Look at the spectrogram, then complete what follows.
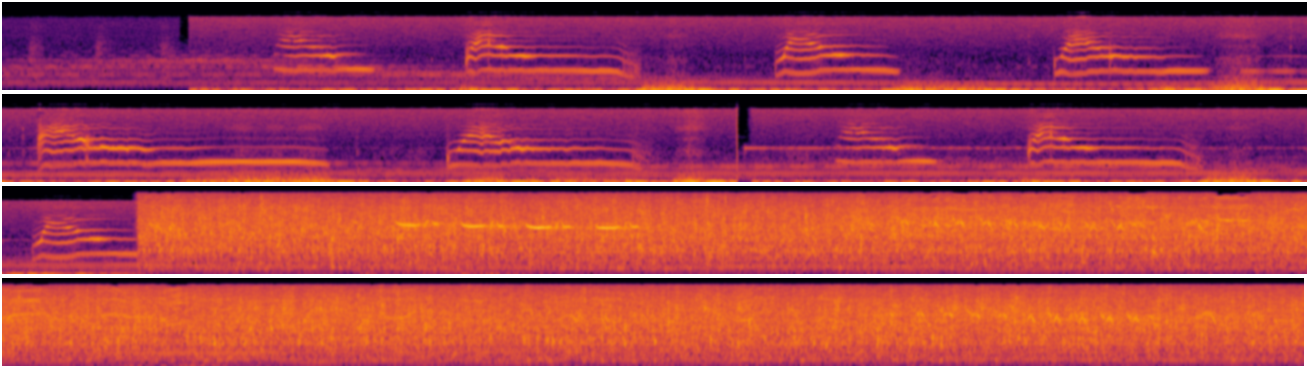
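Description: A pet animal's repeated cries, about eight short calls that rise and fall, with low thuds between them over a steady low hum. About halfway through it cuts to a steady rush of running water with a few high chirps.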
